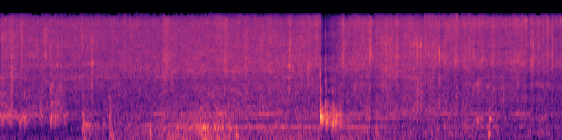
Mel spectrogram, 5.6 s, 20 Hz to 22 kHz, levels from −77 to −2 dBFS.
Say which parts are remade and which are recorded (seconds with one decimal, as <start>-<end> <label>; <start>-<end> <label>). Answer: 0.0-4.2 remade; 4.2-4.7 recorded; 4.7-5.6 remade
